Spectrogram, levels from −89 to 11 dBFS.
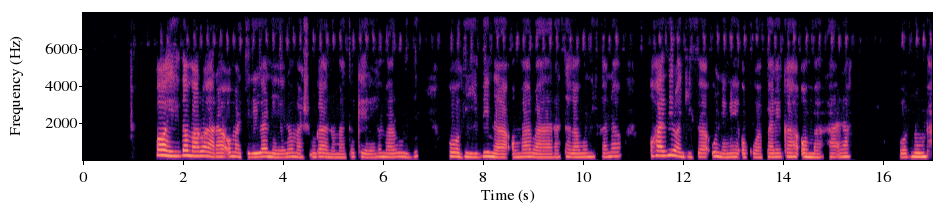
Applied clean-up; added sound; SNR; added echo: none; none; none; none.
